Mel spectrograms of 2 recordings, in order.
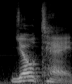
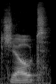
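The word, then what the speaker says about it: Jote: I know thank you yote not jot yote that's how you pronounce it I've administered my CBD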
